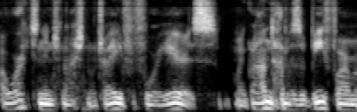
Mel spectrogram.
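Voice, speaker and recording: In a Dublin accent, a man talks at a very fast pace with a fairly low pitch and fairly even intonation, the sound dry and close with no echo. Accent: Dublin Irish. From Dublin, Ireland. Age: 30s. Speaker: politician. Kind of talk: interview answer.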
